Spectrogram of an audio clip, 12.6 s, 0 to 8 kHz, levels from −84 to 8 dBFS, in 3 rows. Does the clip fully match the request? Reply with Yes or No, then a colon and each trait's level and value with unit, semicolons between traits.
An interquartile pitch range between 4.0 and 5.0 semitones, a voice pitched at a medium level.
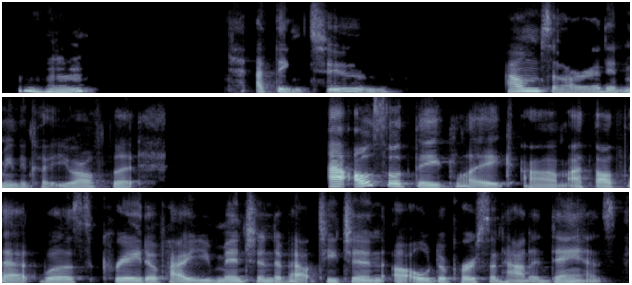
No: average, 3.1 semitones; medium, 155 Hz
